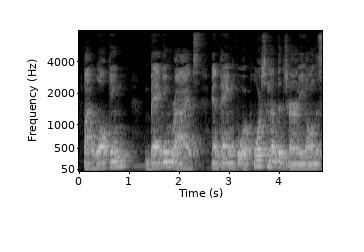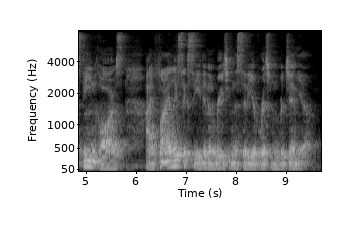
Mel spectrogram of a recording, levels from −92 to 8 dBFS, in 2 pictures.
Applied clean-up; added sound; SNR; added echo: none; none; none; reverberation time 0.7 s.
